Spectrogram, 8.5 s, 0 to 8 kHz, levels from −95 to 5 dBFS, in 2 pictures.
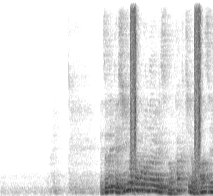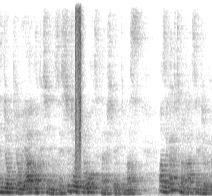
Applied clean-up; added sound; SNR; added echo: none; Domestic sounds, home sounds; 9 dB; reverberation time 0.8 s.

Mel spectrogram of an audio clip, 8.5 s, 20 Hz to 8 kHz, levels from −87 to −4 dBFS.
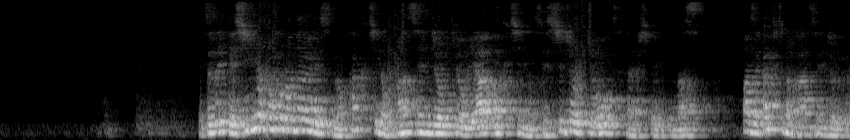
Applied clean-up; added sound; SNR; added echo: neural separator model SepFormer DNS4.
